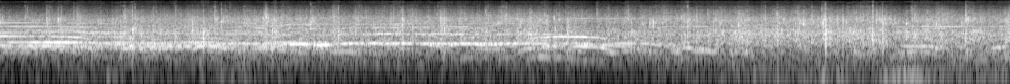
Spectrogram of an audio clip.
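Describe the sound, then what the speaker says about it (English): Audience at a Northern Soul dance contest applauds steadily and densely for the full stretch, a continuous loud wash of clapping with some cheering mixed in. "give them all a round of applause"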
